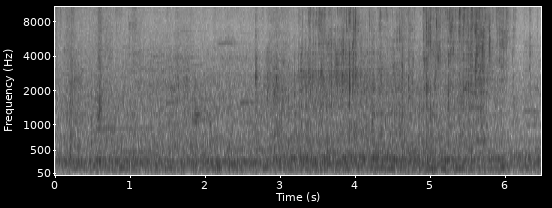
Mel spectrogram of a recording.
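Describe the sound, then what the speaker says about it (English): Hot water poured steadily into a pot of flour for dough in a sailboat galley, a continuous close splashing rush that runs unbroken throughout with no talking. "I'm making my handy dandy assistant pour in the hot water into the pot"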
